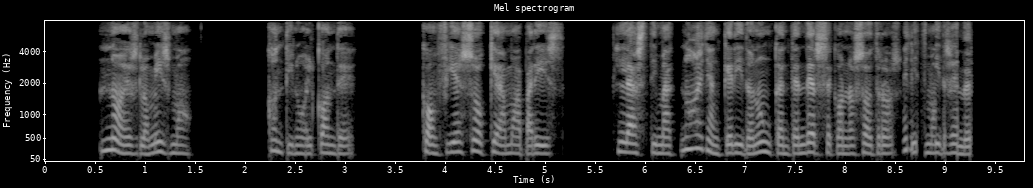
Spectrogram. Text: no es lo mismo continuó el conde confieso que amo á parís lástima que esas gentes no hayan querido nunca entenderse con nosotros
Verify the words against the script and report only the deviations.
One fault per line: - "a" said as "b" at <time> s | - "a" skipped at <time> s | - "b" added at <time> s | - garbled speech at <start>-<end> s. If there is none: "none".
- "que esas gentes" skipped at 6.3 s
- garbled speech at 8.6-9.3 s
